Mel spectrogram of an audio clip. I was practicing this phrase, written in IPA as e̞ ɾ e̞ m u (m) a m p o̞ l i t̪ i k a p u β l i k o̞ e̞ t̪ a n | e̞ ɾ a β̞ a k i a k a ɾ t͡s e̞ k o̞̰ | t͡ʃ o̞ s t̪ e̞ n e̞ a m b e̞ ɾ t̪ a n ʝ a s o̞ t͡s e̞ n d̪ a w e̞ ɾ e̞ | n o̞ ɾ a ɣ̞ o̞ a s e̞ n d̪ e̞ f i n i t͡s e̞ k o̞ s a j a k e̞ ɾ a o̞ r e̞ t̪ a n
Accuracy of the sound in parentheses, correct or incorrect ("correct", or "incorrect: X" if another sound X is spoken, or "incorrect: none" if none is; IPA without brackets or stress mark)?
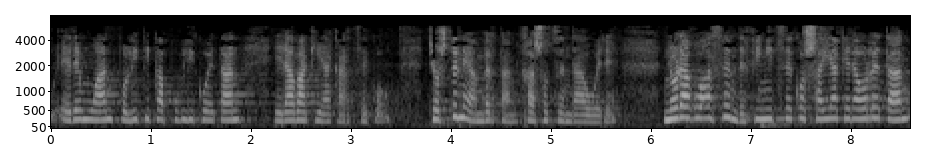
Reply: incorrect: none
